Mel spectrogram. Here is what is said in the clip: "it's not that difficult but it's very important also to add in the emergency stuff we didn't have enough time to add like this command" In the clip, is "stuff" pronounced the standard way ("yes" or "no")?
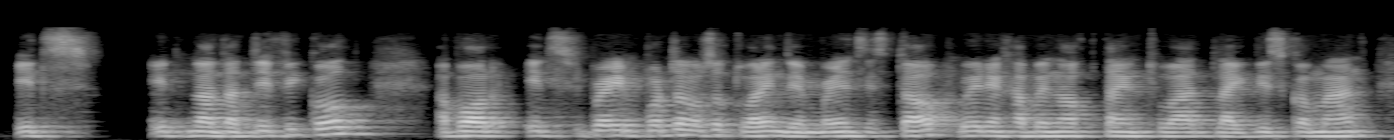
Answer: no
